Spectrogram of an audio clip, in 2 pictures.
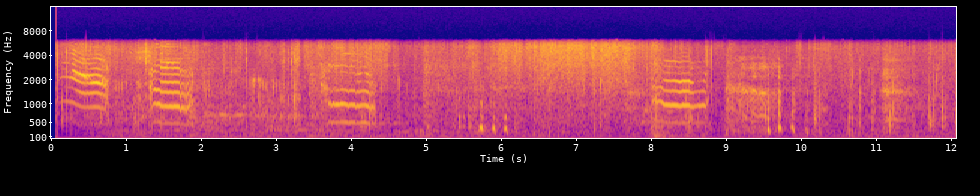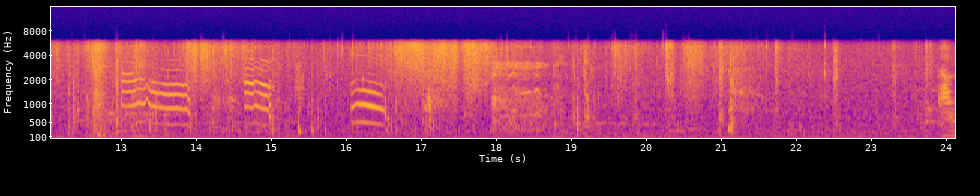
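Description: Tortoiseshell cat giving about eight wavering, high-pitched growling meows, each under a second, while biting at a sausage held out to it. The calls are the angry mew of a hungry cat over food. Short clicks and rustles fall between them.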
